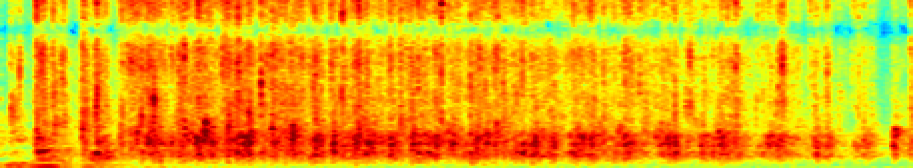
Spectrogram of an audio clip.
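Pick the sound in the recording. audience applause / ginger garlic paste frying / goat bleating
audience applause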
